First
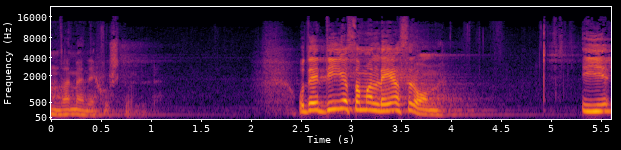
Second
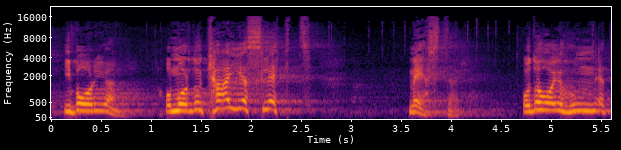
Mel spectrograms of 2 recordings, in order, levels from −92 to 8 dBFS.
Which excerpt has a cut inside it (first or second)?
second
